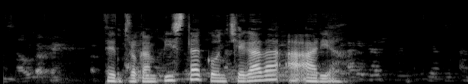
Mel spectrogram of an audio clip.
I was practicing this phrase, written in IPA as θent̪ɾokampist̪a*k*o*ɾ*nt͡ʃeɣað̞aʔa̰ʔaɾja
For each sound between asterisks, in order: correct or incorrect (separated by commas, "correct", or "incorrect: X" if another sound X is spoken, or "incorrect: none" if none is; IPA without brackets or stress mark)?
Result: correct, incorrect: none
